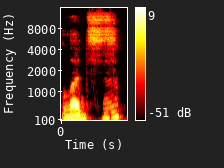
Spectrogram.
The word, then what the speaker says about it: Lutz: say GM Vice chairman Bob luds which spelled Lutz or or Lutz and uh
